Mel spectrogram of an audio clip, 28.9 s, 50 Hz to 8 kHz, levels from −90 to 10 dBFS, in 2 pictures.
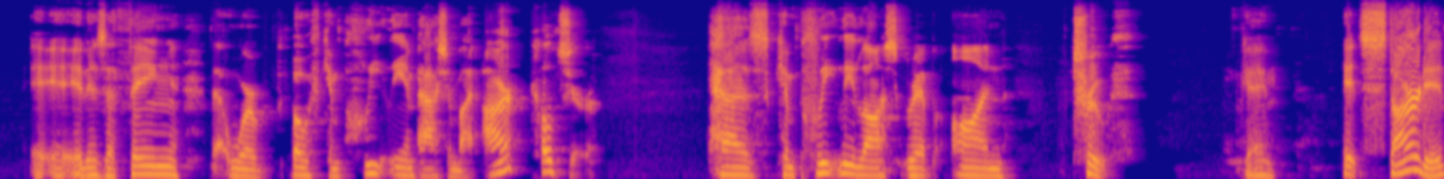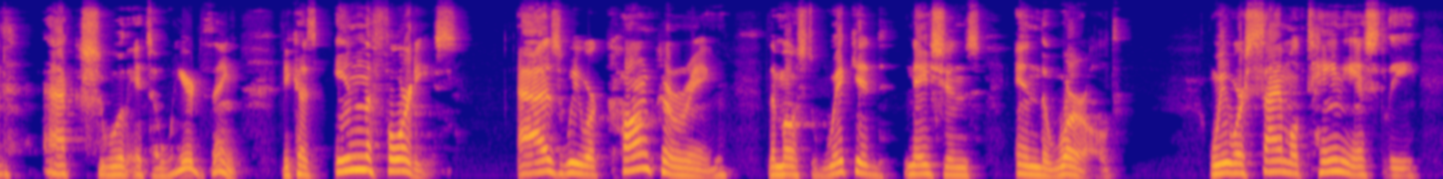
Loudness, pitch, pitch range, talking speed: -13 LUFS, 130 Hz, 120-155 Hz, 90 wpm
